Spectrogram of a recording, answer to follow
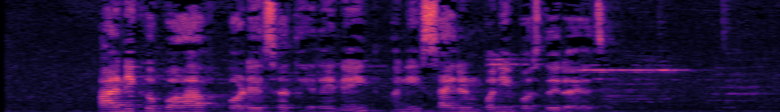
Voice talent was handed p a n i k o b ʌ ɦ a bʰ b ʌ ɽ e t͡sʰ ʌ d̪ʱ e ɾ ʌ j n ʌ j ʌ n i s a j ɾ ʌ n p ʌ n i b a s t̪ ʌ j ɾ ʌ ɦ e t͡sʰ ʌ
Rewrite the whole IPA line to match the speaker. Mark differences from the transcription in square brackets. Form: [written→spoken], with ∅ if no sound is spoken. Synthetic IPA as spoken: p a n i k o b ʌ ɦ a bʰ b ʌ ɽ e t͡sʰ ʌ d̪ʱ e ɾ ʌ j n ʌ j ʌ n i s a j ɾ ʌ n p ʌ n i b [a→ʌ] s [t̪→d̪] ʌ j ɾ ʌ ɦ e t͡sʰ ʌ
